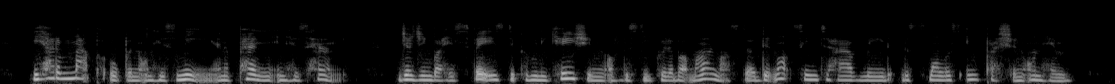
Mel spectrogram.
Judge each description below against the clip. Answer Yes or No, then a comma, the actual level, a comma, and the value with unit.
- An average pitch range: Yes, average, 3.4 semitones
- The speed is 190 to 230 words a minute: Yes, average, 200 wpm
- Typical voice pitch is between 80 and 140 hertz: No, high, 195 Hz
